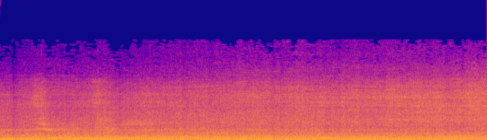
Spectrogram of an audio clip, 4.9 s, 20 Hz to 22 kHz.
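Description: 16-car JR Central N700A Series Shinkansen pulling into the platform, a steady loud rush of wheels and air as the cars slide past.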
